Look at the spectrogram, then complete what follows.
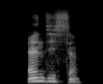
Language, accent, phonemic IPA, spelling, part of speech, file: French, France, /ɛ̃.dis/, indice, noun / verb, LL-Q150 (fra)-indice.wav
- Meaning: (noun) 1. clue, hint, indication 2. index; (verb) inflection of indicer: 1. first/third-person singular present indicative/subjunctive 2. second-person singular imperative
